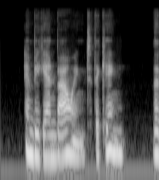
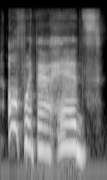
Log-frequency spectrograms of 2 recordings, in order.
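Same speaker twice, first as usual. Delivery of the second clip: higher, drawn-out royal command; imperious queen; 4 semitones higher, slower than usual. A narrator's reading. Queen sentencing the gardeners, imperious. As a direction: slowly proclaim it like a queen.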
